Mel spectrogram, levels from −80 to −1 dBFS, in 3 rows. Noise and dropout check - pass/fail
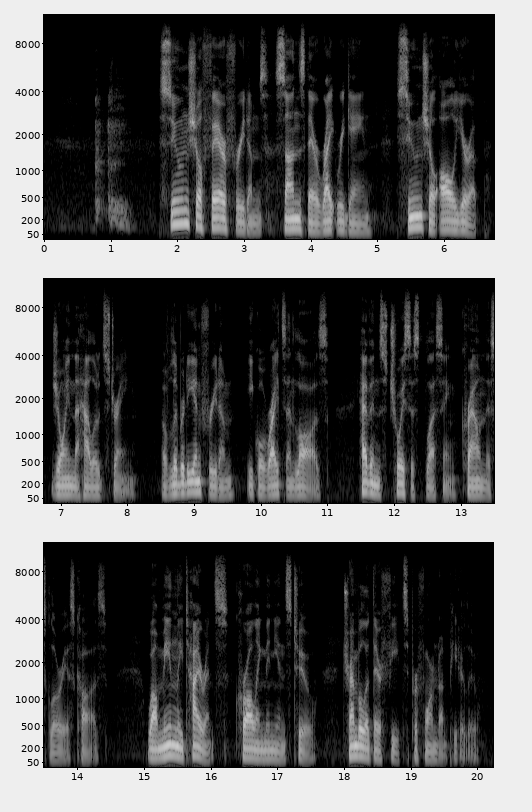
fail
